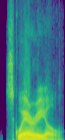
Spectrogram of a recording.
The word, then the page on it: squarial: American English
